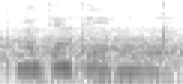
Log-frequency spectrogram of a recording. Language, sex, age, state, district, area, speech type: Kannada, female, 60+, Karnataka, Udupi, rural, spontaneous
